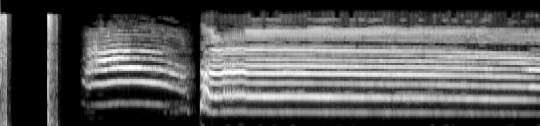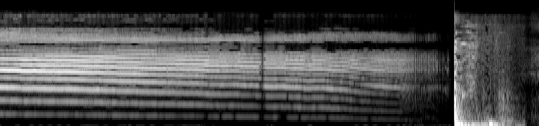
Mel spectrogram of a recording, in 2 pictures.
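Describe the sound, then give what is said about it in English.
A domestic cat meows twice, loud: a short cry, then a long, drawn-out wailing meow that slowly sinks in pitch, followed by a brief sharp burst of noise. “Just one twist of her magic Monroe piercing and she turns into a cat.”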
